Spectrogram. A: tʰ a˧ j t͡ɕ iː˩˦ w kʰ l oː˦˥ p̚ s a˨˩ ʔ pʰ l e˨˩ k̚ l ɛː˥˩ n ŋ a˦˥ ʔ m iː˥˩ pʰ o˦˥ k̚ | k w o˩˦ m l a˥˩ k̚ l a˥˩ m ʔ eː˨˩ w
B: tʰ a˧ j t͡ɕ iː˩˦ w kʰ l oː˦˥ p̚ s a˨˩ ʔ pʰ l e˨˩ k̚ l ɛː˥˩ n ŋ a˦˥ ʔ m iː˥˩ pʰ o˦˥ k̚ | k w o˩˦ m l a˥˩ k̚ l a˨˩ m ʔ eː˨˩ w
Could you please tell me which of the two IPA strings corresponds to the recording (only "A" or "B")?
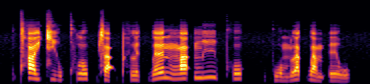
B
